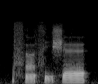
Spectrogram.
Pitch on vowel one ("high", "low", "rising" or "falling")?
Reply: low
